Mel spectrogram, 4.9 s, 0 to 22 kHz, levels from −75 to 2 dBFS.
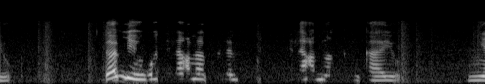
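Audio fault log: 1.13–1.28 s, other side's voice leaking through: a brief scrap of a second voice surfaces underneath the main speech, sitting around 20 dB down. It sounds like loudspeaker playback picked up again by the microphone, most likely because the echo canceller failed to subtract all of the far end's signal. Because it lasts only about 0.15 s, it comes across as a faint fragment rather than a sustained competing voice, and it runs into the point where the main speech starts to duck.
1.2–2.61 s and 2.88–3.72 s, speech suppressed in double talk: the main speech is pushed down in two stretches, by as much as about 30 dB in the first and about 25 dB in the second. Roughly a second of the first span and roughly 0.7 s of the second are affected, so the voice dips in those stretches. The likely cause is both sides talking at once, leaving the echo canceller unable to tell its own talker from the loudspeaker echo, so it attenuated everything in the microphone signal. 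Above 8 kHz the sound is empty throughout, as the Opus call path at this bandwidth would leave it.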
